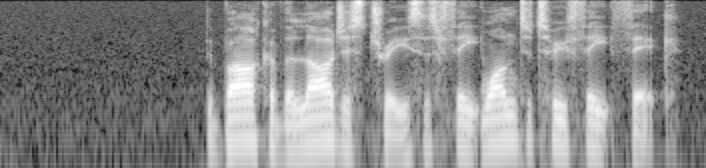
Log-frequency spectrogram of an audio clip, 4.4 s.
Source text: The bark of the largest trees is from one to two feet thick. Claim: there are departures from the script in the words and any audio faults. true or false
true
